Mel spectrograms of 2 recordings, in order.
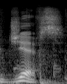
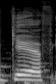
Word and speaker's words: GIF: just got a gift sent to me.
